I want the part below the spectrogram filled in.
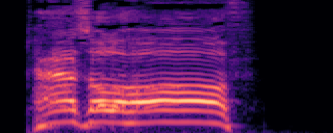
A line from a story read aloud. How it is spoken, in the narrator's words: Flint screamed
